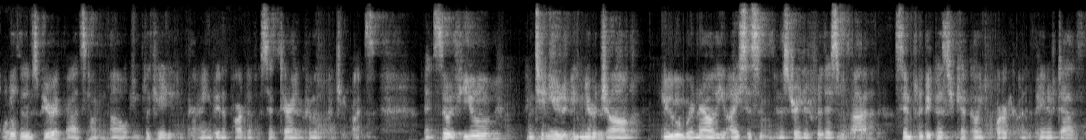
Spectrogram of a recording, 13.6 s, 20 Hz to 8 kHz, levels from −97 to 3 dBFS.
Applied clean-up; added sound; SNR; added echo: neural mask model DeepFilterNet 3.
